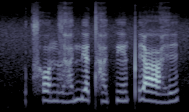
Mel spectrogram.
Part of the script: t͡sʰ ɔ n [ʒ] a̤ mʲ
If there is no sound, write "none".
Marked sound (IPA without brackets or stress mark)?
z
